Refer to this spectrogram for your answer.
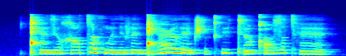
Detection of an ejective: present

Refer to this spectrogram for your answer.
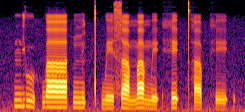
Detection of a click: absent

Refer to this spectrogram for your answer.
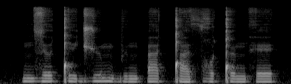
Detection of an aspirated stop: absent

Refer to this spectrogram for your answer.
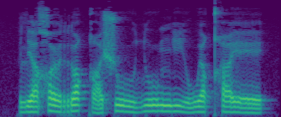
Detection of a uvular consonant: present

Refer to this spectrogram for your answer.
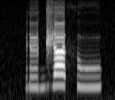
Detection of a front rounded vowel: present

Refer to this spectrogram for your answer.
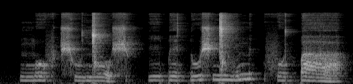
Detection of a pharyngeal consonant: absent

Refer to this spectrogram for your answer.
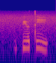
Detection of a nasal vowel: absent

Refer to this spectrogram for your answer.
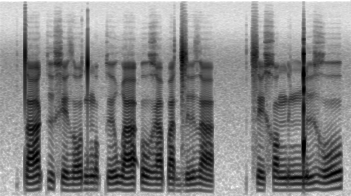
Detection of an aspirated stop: absent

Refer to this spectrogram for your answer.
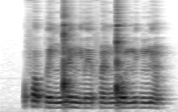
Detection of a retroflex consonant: absent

